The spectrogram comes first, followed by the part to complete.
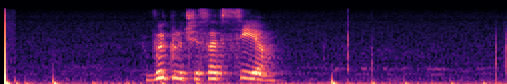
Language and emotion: Russian, angry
